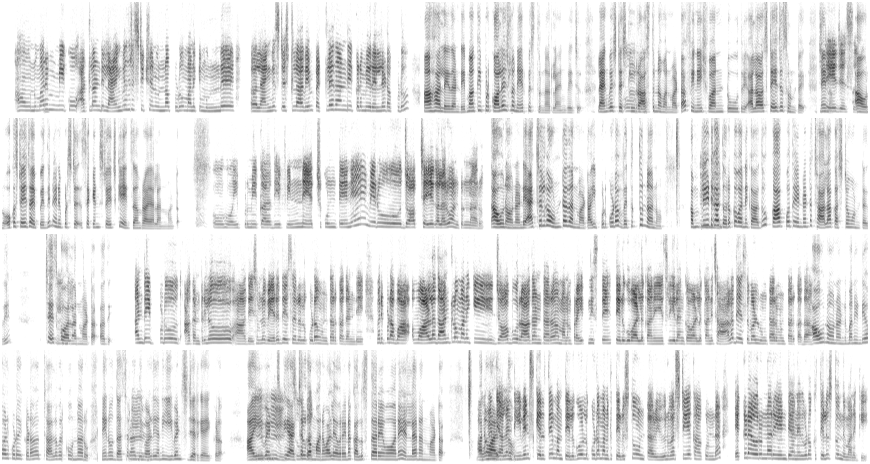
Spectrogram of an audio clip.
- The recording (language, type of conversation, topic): Telugu, podcast, స్వల్ప కాలంలో మీ జీవితాన్ని మార్చేసిన సంభాషణ ఏది?
- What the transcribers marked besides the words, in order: in English: "లాంగ్వేజ్"; in English: "లాంగ్వేజ్"; other background noise; in English: "లాంగ్వేజ్"; in English: "సెకండ్ స్టేజ్‌కి ఎగ్జామ్"; sniff; in English: "జాబ్"; in English: "యాక్ఛువల్‌గా"; in English: "కంప్లీట్‌గా"; tapping; in English: "కంట్రీలో"; in Hindi: "దివాళి"; in English: "ఈవెంట్స్"; in English: "ఈవెంట్స్‌కి యాక్ఛువల్‌గా"; in English: "సూపర్"; lip smack; in English: "ఈవెంట్స్‌కెళ్తే"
